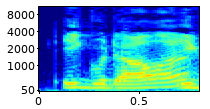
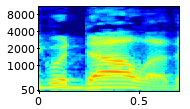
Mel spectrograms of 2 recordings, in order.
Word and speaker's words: Iguodala: Andre Iguodala. – Iguodala, there we go.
